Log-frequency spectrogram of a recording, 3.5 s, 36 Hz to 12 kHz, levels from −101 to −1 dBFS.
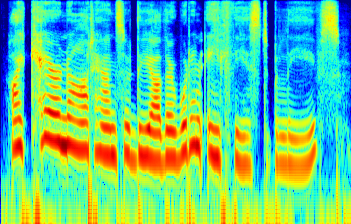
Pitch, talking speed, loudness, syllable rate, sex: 225 Hz, 170 wpm, -15 LUFS, 5.0 syllables/s, female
